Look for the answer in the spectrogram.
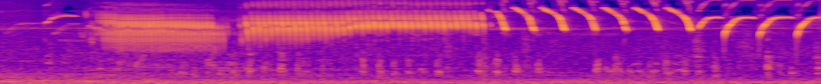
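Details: Canary song from a champion singer opening with long dense buzzy trills and a fast rattling roll, then a series of clear downward-slurred whistles repeated about twice a second.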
